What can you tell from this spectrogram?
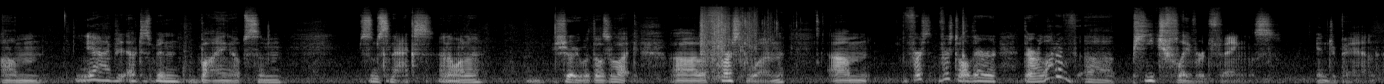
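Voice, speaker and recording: With noticeable background noise behind it, the speaker goes at a fairly slow pace and leaves long, frequent pauses. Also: man. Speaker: food vlogger. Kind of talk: casual vlog. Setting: capsule hotel pod. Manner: quiet, hushed; hesitant, many fillers.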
